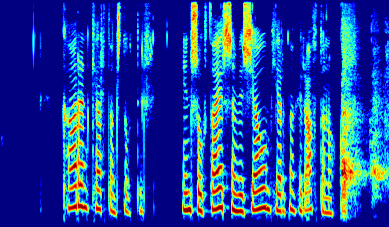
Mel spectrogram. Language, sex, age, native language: Icelandic, female, 30-39, Icelandic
